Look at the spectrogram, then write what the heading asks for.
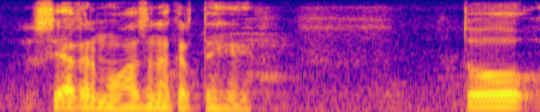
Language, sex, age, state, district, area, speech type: Urdu, male, 18-30, Uttar Pradesh, Muzaffarnagar, urban, spontaneous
